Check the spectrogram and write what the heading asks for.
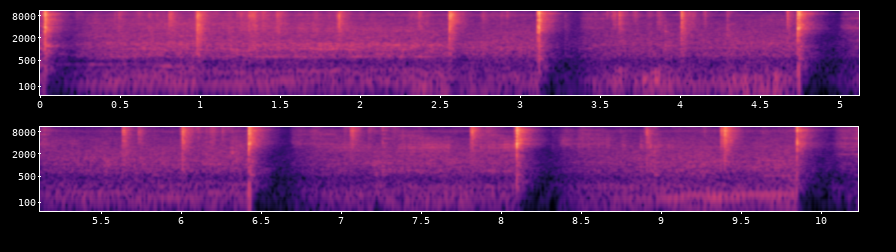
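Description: Sledgehammer blows on red-hot disc plough steel held on an anvil: sharp metal-on-metal strikes, about one to two a second, a few of them much louder than the rest. A steady low hum runs underneath.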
